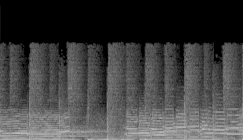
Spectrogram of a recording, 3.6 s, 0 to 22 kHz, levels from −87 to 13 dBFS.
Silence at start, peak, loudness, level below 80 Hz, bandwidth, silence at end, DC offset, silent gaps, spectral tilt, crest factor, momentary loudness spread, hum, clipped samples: 0 s; -2 dBFS; -18 LUFS; -28 dBFS; 15.5 kHz; 0 s; under 0.1%; none; -4 dB/octave; 16 dB; 6 LU; none; under 0.1%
